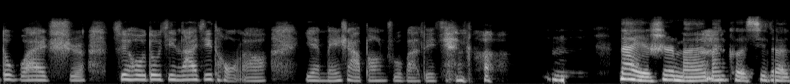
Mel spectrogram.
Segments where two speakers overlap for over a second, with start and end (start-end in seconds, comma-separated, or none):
none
